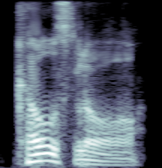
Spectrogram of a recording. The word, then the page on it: coleslaw: British English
